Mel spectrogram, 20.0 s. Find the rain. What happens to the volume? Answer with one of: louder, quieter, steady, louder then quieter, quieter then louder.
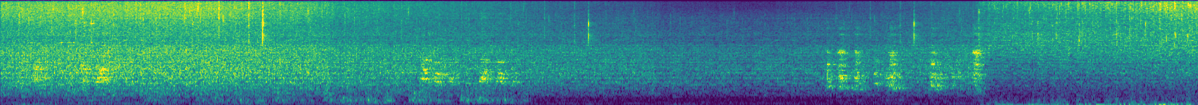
quieter.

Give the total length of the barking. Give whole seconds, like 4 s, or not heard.
6 s.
